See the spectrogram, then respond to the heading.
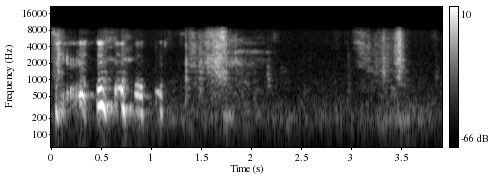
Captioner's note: laughing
